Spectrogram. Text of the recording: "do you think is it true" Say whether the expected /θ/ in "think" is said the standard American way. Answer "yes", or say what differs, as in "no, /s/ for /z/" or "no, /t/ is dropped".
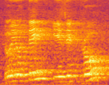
no, /t/ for /θ/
